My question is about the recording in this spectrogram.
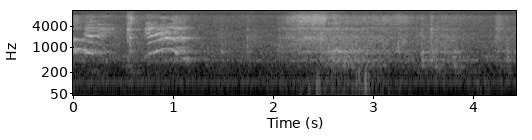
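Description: Short, high-pitched screams of fright from two people in a film, one at the start and another just under a second later, heard through a TV speaker in a room; a dull hiss follows from about halfway through.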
